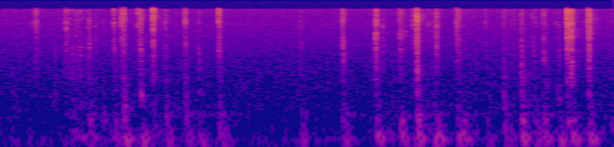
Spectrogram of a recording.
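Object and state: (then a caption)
Plastic laptop keyboard. Two hands type with long nails and fingertips on a grey laptop keyboard with black plastic keys. Quick, soft taps mix low thuds with bright, short clicks that die away almost at once. They come in two rapid bursts separated by a quieter pause.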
